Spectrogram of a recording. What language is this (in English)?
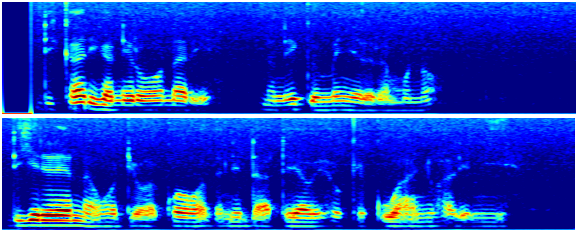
Kikuyu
